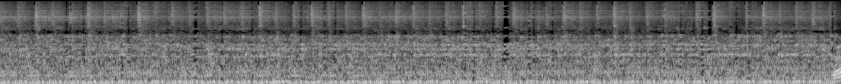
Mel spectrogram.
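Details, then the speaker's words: 1985 Chevy truck carbureted engine after fuel pump replacement, fuel refilled into filter and carburetor bowls, alternator bracket broken so belt loose; even steady low rumble with regular firing beat, no misses or knocks; normal idle. "it took a little bit to get the fuel up there and fill up the bowls in the carburetor but it's running again"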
